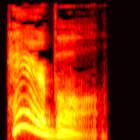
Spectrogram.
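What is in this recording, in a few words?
"hairball", British English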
